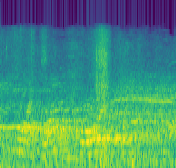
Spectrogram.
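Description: Indistinct voices of several people talking, with a short hiss about one and a half seconds in.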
